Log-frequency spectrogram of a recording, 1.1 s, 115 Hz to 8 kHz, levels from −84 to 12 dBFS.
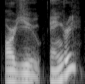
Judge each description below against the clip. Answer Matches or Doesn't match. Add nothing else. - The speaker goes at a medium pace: Matches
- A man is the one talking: Matches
